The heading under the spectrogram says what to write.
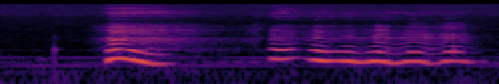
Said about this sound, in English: Yes, I'm yawning a lot.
